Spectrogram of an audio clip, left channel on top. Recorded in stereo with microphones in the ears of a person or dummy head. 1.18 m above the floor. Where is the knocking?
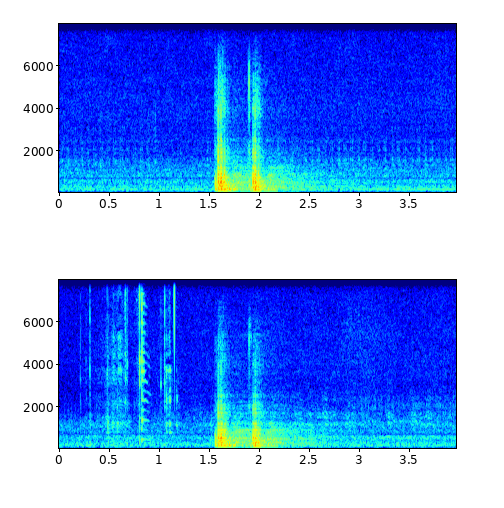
20° left (ahead or behind), 0.5 m.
